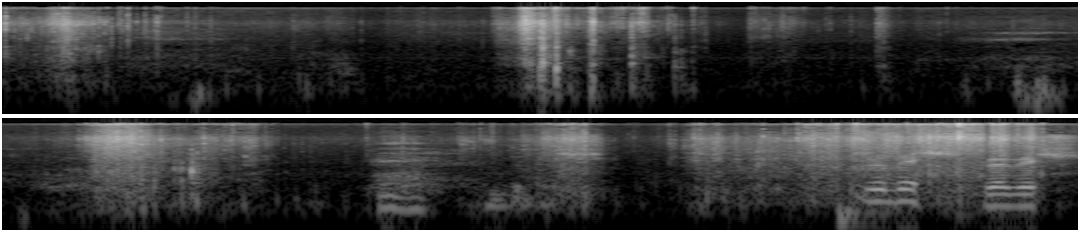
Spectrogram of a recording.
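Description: Plastic rubbish bags rustling and crinkling in a few short bursts as they are rummaged through by hand, with some wordless muttering near the end.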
